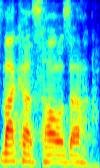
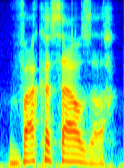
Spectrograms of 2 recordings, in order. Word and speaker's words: Wackershauser: online just avoid saying your surname so please pronounce it for me that's okay it's Backus hausa Vaca salza yep that's perfect ah there you go not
